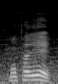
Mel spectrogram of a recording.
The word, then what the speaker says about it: Montpelier: And thank you very much, Anna Maria Montpelier. Montpelier. The T is silent.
